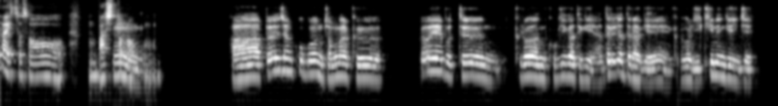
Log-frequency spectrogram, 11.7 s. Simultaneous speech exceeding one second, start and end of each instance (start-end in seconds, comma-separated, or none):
none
